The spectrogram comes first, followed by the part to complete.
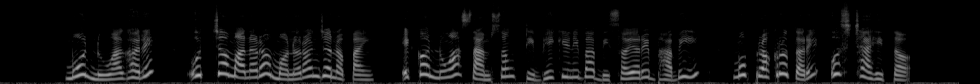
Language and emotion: Odia, happy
